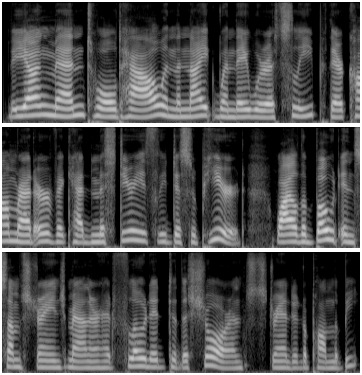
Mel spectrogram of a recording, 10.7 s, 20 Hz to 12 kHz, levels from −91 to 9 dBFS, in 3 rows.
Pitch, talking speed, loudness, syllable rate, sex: 205 Hz, 195 wpm, -19 LUFS, 5.2 syllables/s, female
